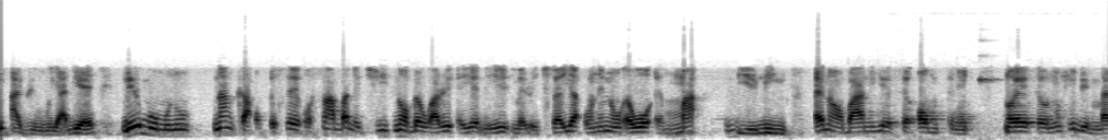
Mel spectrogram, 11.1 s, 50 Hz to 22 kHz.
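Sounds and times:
person talking radio-like: 8.6s - 11.0s.

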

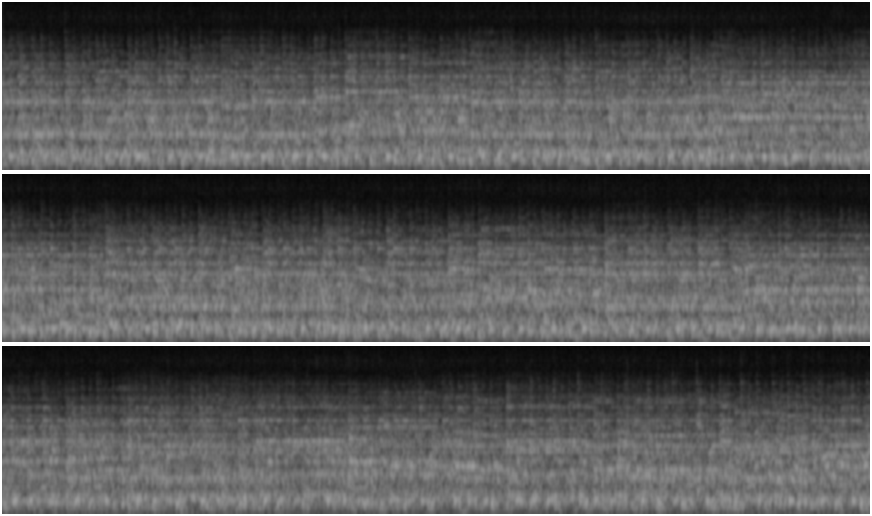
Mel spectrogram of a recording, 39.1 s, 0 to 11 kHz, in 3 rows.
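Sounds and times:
steel band playing: 0.0s - 39.0s.

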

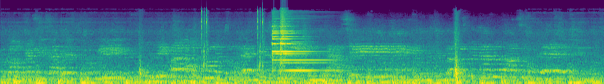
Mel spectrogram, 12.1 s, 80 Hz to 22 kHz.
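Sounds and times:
carnival parade music with singing: 0.0s - 5.1s, 6.8s - 12.0s
loud metallic clang: 5.2s - 7.1s.

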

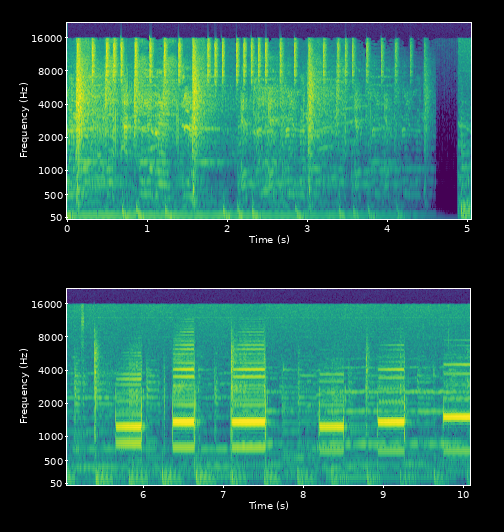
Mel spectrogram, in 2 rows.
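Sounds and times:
hip-hop beat with deep bass: 0.0s - 4.6s
telephone keypad tones: 5.7s - 7.6s, 8.2s - 10.0s.

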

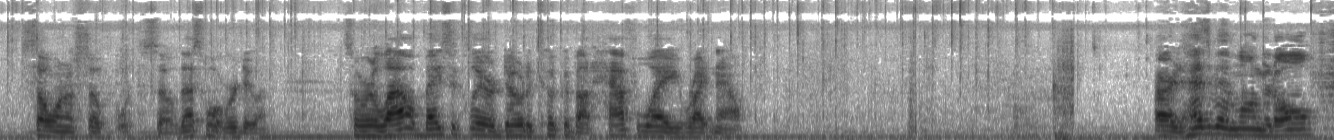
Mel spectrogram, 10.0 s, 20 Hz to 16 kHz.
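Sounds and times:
dough sizzling on griddle: 0.0s - 10.0s.

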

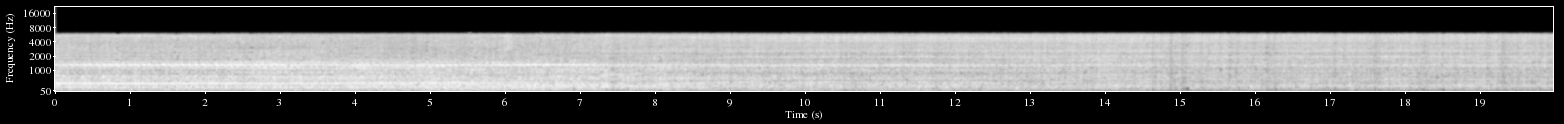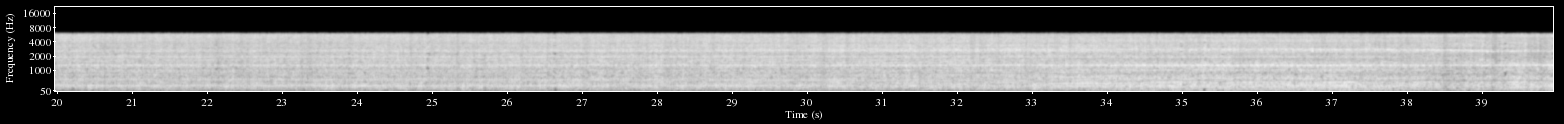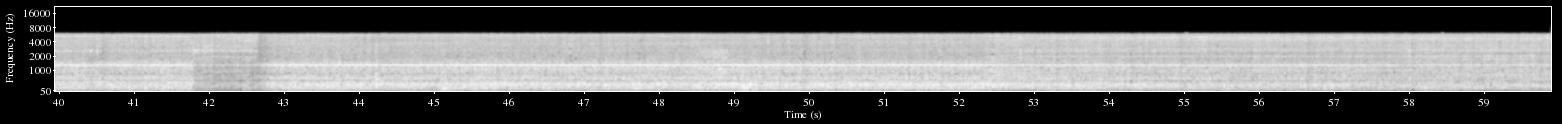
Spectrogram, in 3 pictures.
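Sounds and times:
band saw running: 0.0s - 59.9s
band saw whine: 0.0s - 59.9s.

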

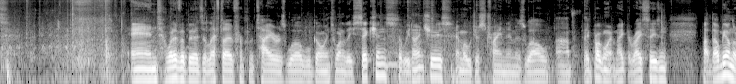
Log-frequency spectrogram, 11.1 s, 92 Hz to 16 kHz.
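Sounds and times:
pigeons cooing: 0.0s - 1.8s, 5.6s - 7.5s.

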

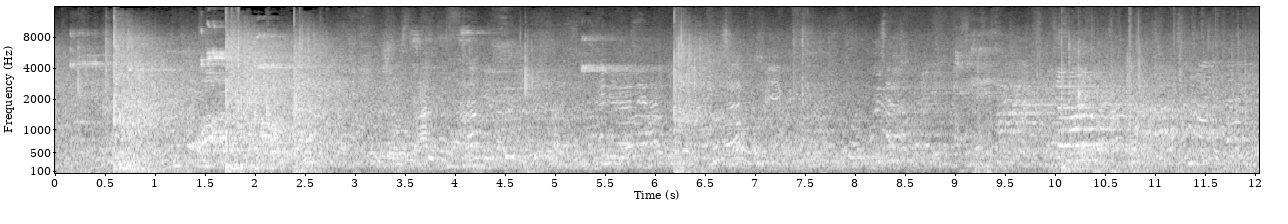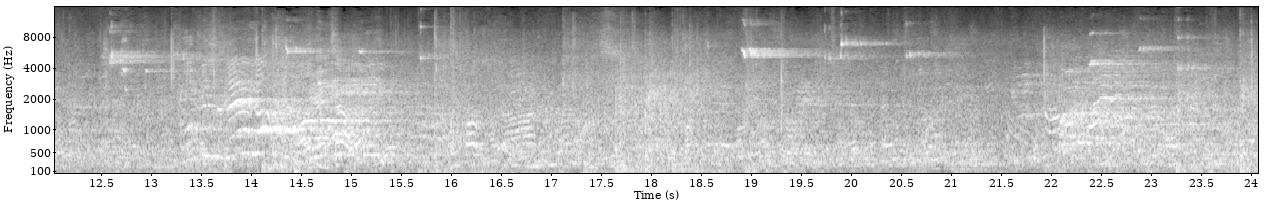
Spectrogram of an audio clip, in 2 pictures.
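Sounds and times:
shoes squeaking: 11.2s - 16.6s, 18.9s - 21.1s
players shouting: 13.2s - 15.6s.

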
